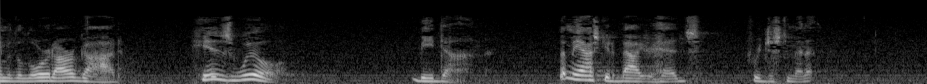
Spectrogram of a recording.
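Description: An elderly man speaks calmly, close by, in short phrases.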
